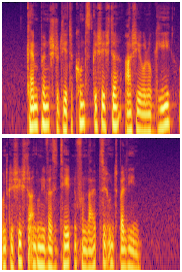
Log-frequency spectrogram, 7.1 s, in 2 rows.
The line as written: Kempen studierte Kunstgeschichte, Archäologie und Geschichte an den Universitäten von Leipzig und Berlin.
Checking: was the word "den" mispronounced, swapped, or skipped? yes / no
yes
